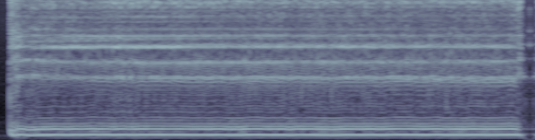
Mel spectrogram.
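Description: Beatbox lip oscillation, a clean lip buzz, sung together with a vocal note so the two notes sound as one steady, pitched tone. It is held evenly for about four seconds and cuts off at the end.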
